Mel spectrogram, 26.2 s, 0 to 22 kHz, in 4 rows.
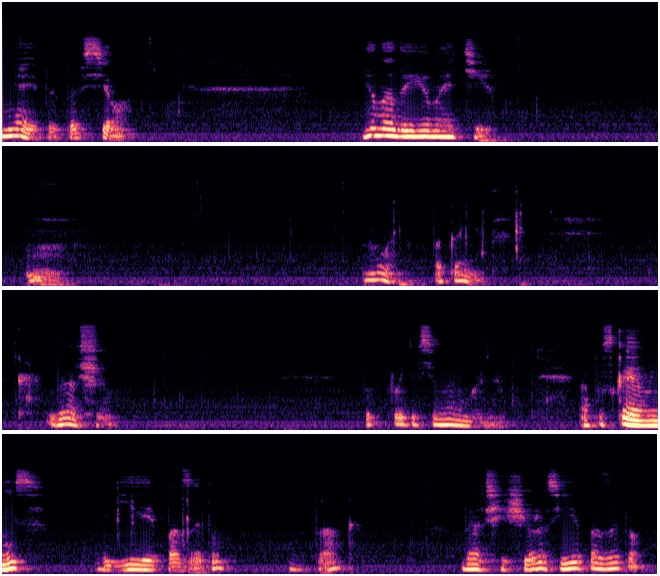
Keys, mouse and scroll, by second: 0.1-3.1 middle drag, 5.0 click, 9.1 click, 11.2 ctrl+z, 11.9 click, 12.4-14.6 middle drag, 14.6 click, 14.9 click, 15.8-18.8 middle drag, 20.8 e.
